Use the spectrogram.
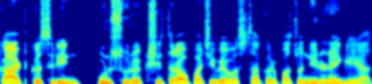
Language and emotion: Goan Konkani, neutral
